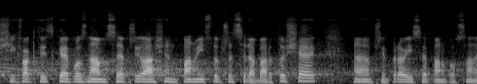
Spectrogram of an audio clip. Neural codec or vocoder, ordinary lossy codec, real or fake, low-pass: vocoder, 48 kHz, 128 mel bands, Vocos; Opus, 24 kbps; fake; 14.4 kHz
